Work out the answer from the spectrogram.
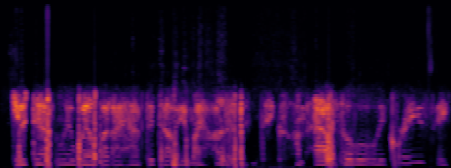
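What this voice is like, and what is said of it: Whispering with a New York accent. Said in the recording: “New York accent ... in my whisper ... I still hear your accent ... I'm whispering”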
